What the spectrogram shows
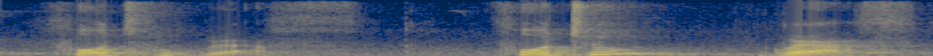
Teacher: Photograph means we are stressing on the first syllable, PHO.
